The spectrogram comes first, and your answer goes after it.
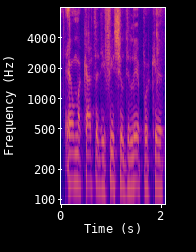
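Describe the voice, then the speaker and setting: A man's voice: medium pitch, level tone, fairly quick, mellow, a little hiss or hum. A man speaking in a documentary voice-over.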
